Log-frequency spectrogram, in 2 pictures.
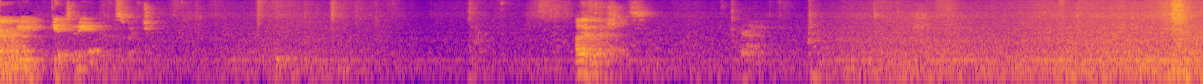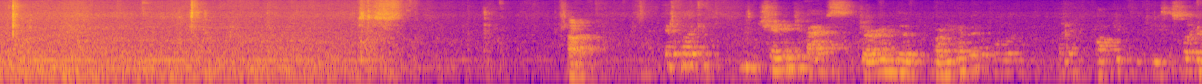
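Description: A young man lectures calmly.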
